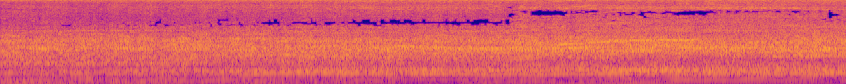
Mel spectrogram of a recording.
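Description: LiuGong motor grader's diesel engine running steadily while the grader blades loose dirt. It is a loud, even, hissing drone with a few faint steady tones under it.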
